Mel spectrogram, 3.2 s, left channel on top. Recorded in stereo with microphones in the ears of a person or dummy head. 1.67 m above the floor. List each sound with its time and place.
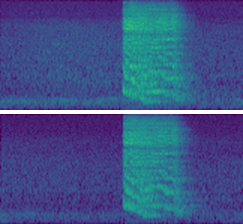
1.6 s a cupboard door: 25° left (ahead or behind), 1.2 m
